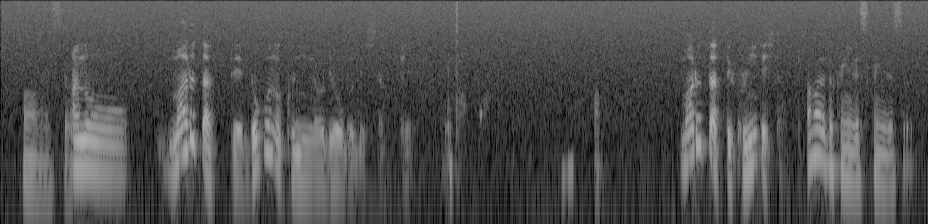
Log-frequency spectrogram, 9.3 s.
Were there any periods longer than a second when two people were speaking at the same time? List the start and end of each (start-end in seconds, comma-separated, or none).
none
